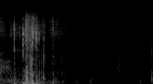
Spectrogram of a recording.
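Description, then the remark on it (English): Paper being unwrapped: a brief burst of crisp, crinkling rustle that quickly fades into a few soft, scattered crackles and ticks. “Okay, unwrapping this piece of paper.”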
